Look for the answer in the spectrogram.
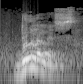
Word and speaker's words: dunamis: And the Greek word used there is the word dunamis. Dunamis. That's how it's pronounced.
